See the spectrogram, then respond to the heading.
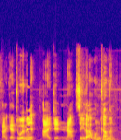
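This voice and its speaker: A man's voice: medium pitch, sing-song, a little fast, pushed and bright. A man hosting a cartoon review, giving casual, sarcastic and sometimes crude commentary. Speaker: cartoon review show host.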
